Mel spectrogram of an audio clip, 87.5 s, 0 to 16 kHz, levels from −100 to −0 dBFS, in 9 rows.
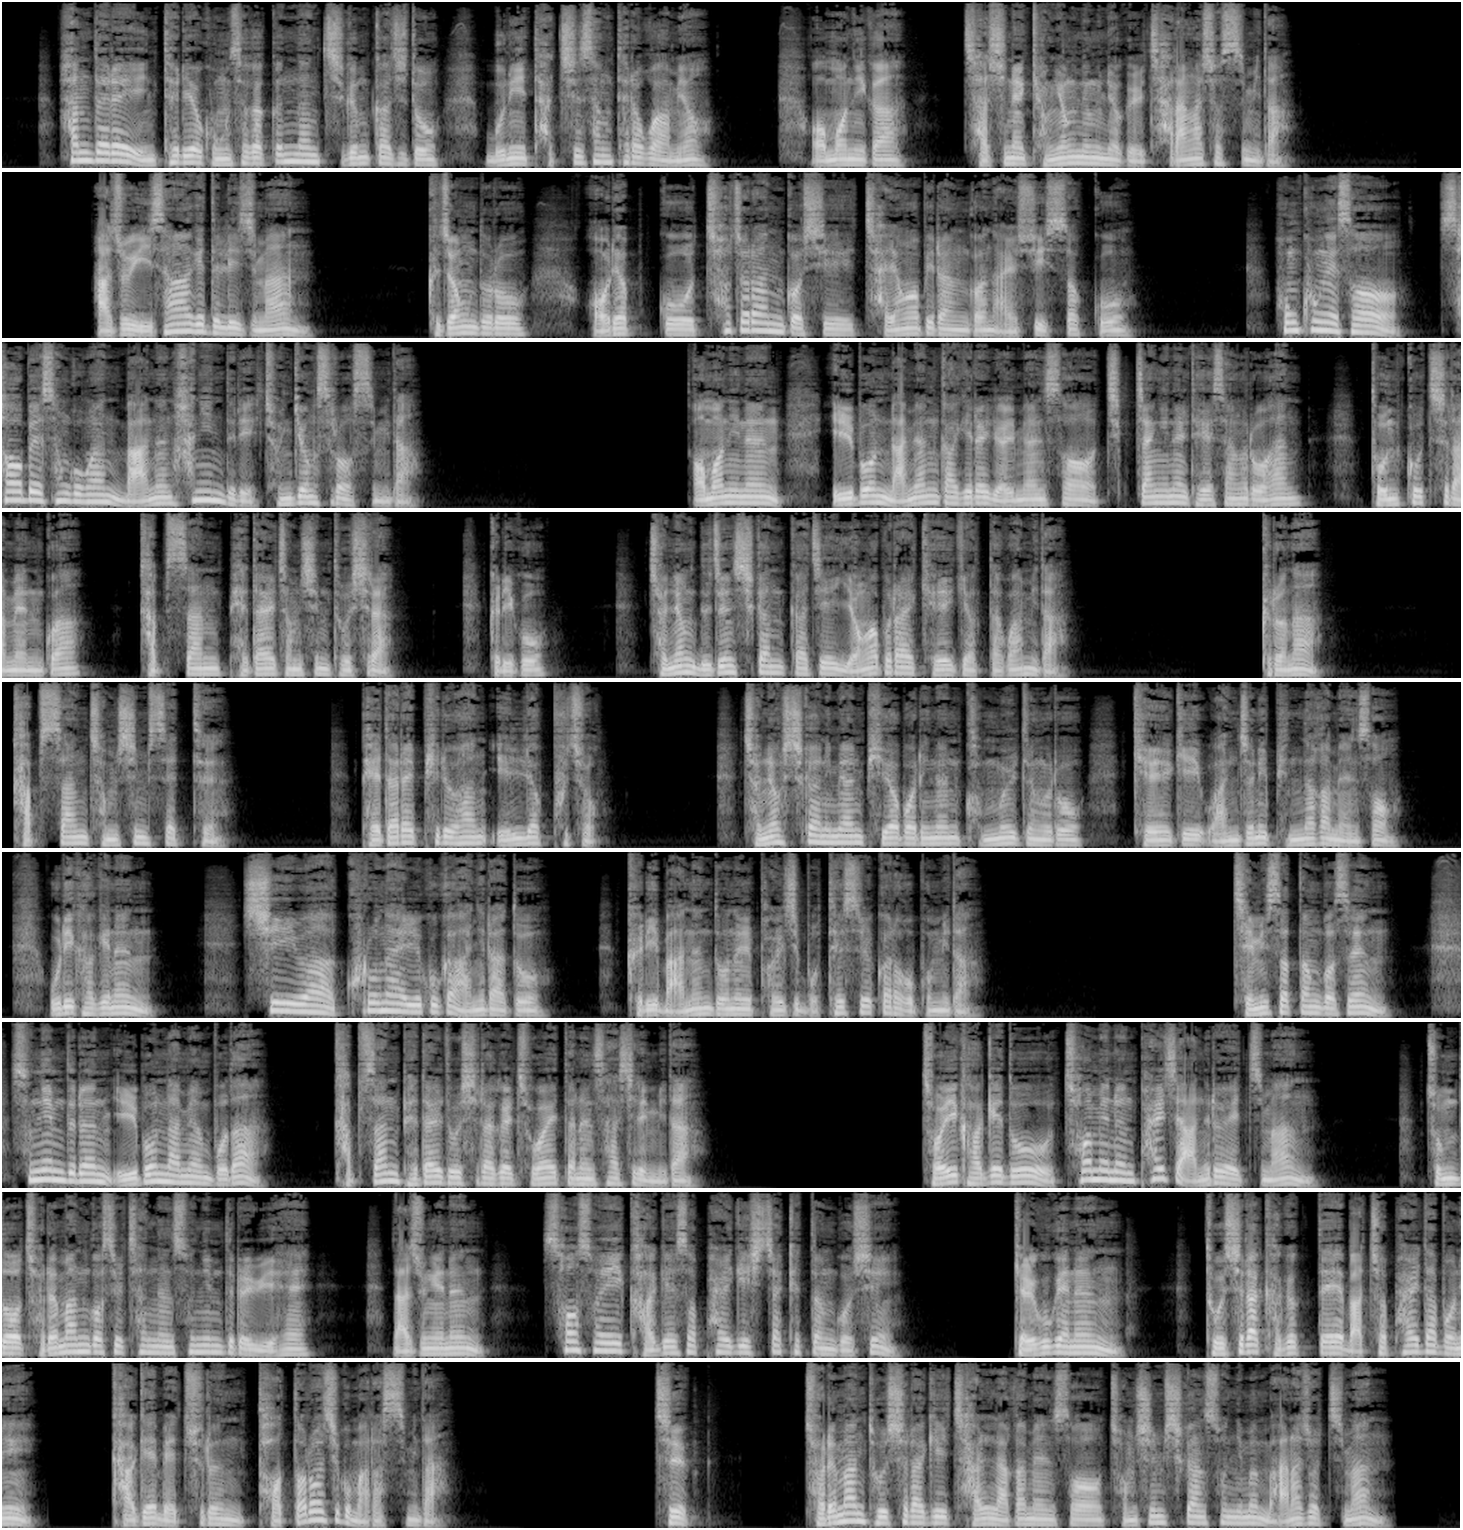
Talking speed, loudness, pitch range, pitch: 265 characters per minute, -19 LUFS, 100-135 Hz, 115 Hz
